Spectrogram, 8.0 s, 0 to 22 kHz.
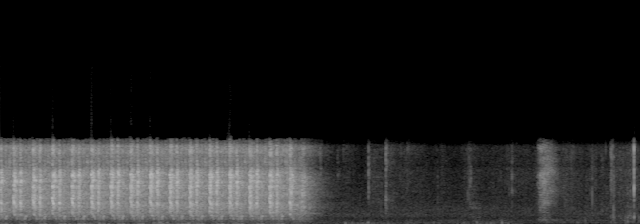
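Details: Kawasaki ER5 twin after valve clearances and timing set, idle possibly high; lumpy uneven chugging about four pulses a second before cutting out, rough running, one cylinder suspected not firing.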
